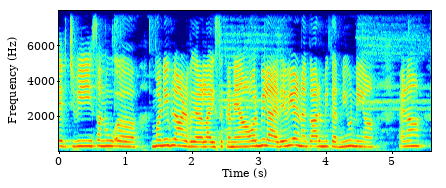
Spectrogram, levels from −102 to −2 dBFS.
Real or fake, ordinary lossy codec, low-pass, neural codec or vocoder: real; none; none; none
